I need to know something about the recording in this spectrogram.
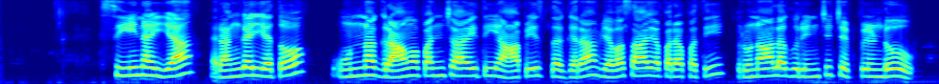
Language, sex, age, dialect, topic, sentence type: Telugu, female, 31-35, Telangana, banking, statement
